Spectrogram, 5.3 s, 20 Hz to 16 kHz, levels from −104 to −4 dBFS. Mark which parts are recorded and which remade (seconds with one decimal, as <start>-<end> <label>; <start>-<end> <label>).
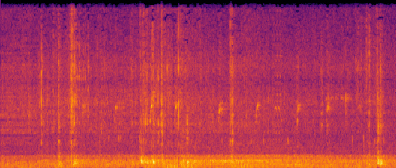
0.0-0.5 remade; 0.5-5.3 recorded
